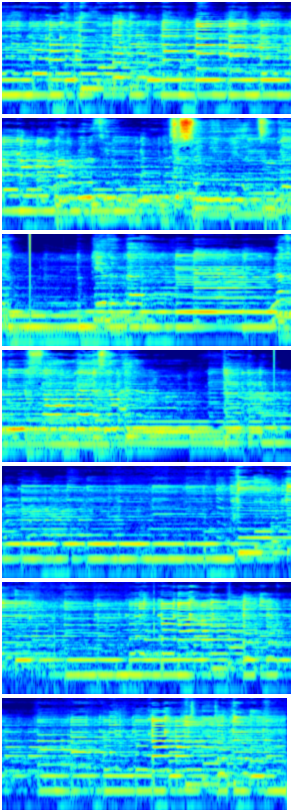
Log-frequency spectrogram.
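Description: Live solo acoustic guitar, fingerpicked over a steady low ringing bass note, played through the venue's sound system.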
